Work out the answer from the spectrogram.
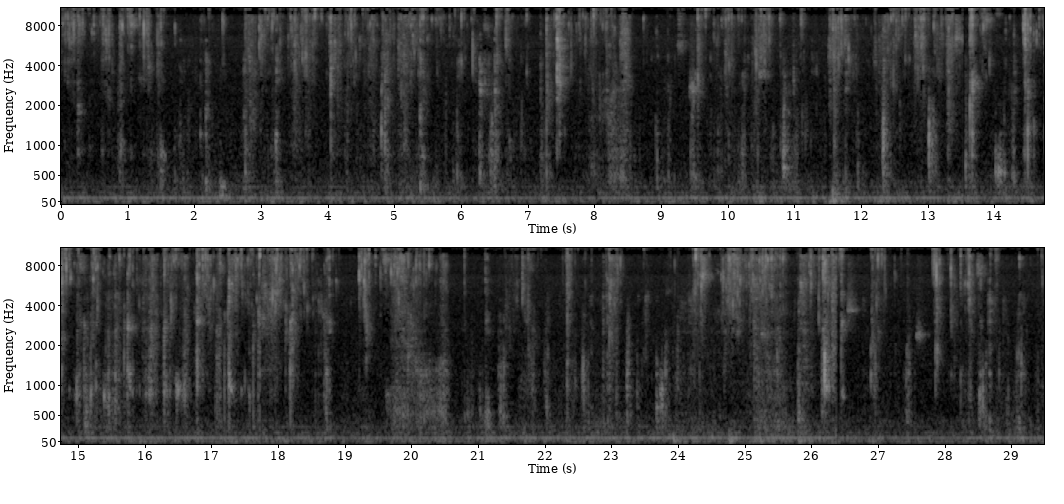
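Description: Close-miked chewing and wet mouth sounds of someone eating soft chicken liver curry and gravy-soaked rice, with many small clicks and squelches as handfuls are eaten and the fingers work the rice. A steady low hum runs underneath.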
